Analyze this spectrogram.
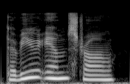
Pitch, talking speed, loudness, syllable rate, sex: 255 Hz, 140 wpm, -13 LUFS, 2.7 syllables/s, female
